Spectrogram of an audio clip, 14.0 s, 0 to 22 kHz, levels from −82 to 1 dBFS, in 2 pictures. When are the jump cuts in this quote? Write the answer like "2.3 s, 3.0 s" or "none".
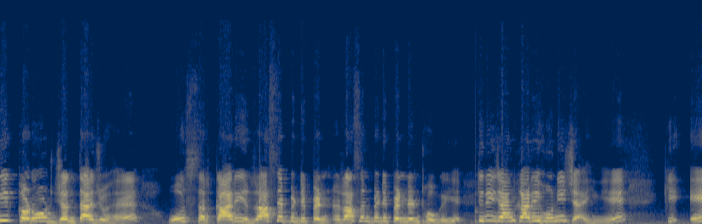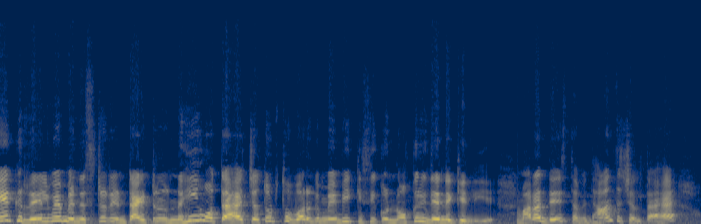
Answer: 4.8 s, 12.2 s

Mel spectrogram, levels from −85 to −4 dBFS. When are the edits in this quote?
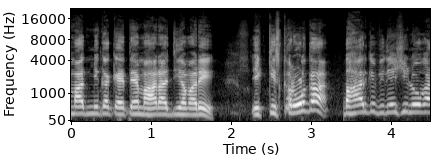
3.4 s

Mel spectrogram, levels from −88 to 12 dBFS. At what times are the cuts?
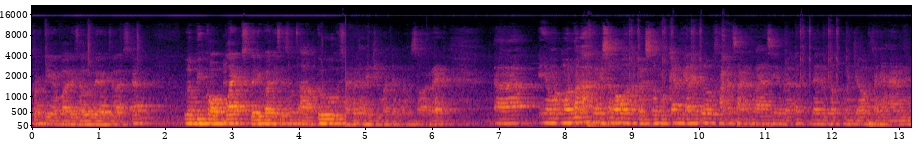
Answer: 4.7 s

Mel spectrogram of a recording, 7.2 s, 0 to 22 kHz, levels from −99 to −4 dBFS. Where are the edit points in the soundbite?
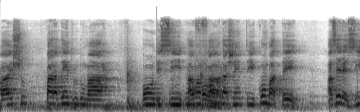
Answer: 4.4 s

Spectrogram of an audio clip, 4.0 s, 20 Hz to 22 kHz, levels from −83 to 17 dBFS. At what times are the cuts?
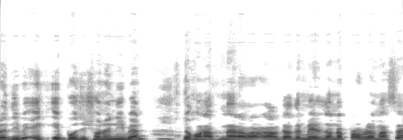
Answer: none

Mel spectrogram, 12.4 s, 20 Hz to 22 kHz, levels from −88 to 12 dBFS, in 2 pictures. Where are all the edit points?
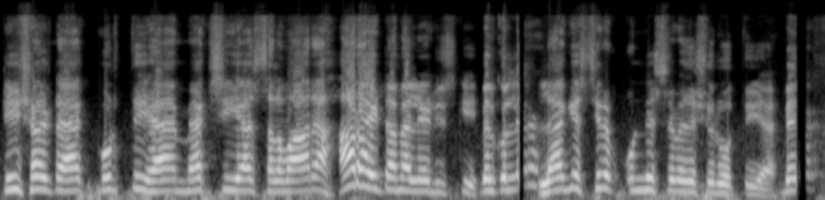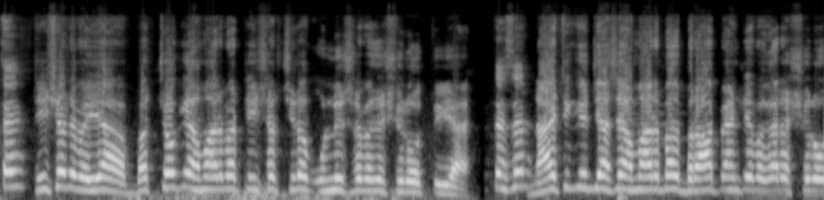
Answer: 3.9 s, 6.1 s, 9.8 s

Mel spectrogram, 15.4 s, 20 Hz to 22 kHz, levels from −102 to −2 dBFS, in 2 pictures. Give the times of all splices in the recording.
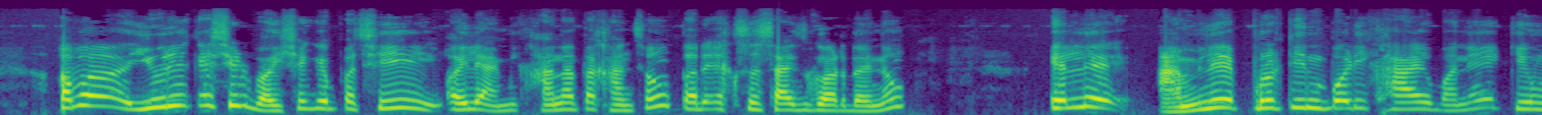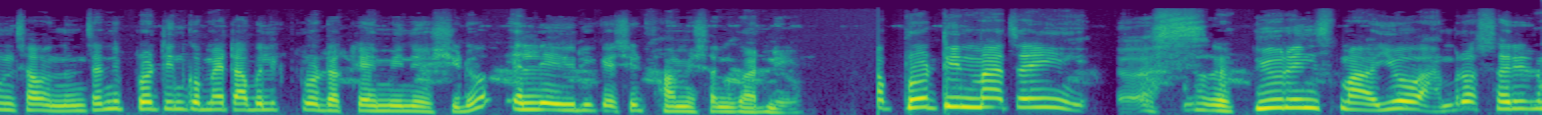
2.2 s, 12.2 s

